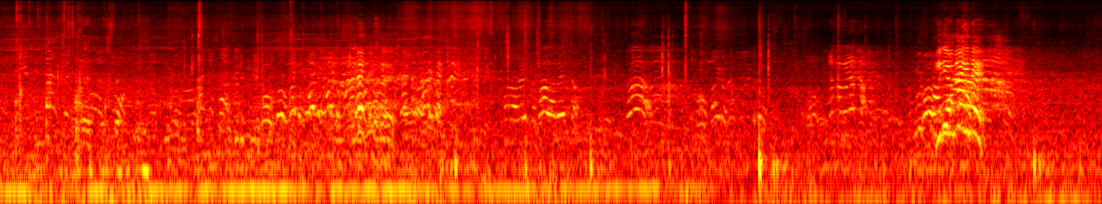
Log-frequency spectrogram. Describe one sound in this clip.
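Men shout to each other across an open outdoor field.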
